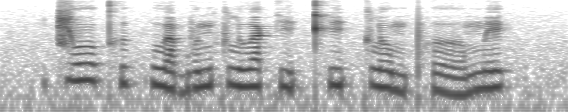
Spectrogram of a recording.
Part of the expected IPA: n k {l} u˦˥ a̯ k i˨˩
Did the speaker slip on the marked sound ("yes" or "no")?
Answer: no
